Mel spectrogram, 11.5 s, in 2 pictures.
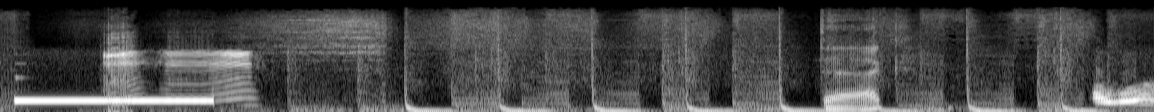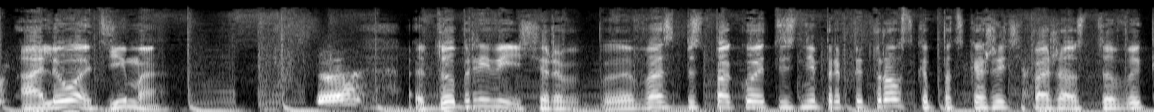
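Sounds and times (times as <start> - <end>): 
telephone ringback tone: 0.0 - 1.1
speech: 4.1 - 4.6, 5.5 - 6.7, 7.4 - 11.5.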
